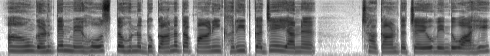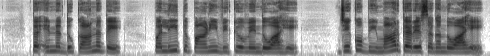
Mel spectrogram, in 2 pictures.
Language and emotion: Sindhi, fearful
